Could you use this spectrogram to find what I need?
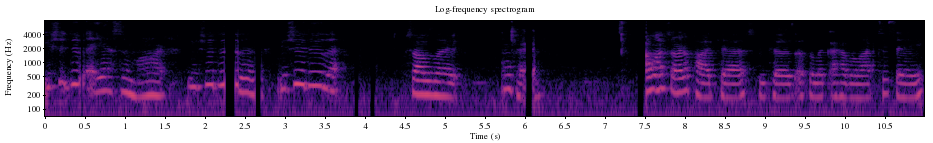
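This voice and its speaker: A woman speaks at a moderate pace, her medium-pitched voice somewhat breathy. Her pitch swings very widely, and she leaves long, frequent pauses. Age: 20s. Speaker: lifestyle vlogger. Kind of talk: casual livestream chat. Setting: live stream at home.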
